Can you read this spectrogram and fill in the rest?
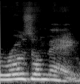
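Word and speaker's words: rozome: The Japanese rosome or rosome, which is a Japanese version of batik.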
